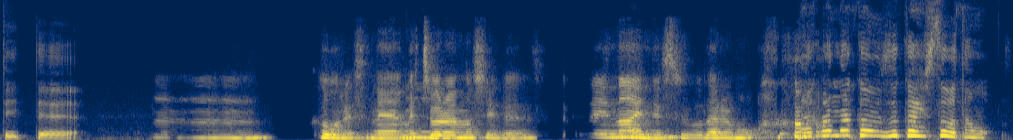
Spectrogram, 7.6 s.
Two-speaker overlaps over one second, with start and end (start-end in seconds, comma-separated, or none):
none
